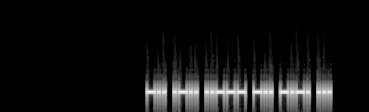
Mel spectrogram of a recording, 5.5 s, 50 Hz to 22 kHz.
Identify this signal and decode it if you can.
Morse code, heard as a keyed tone, about 32 wpm, 700 Hz. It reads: DL2DCS
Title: DXCC-100 Call Signs - 6 Characters - Repeated 3x - 30wpm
